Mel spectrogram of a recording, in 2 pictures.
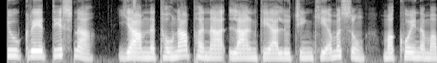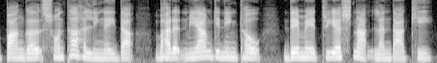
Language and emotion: Manipuri, neutral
